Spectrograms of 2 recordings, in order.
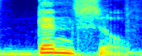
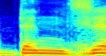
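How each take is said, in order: First: The stress is on the first syllable. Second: The stress is on the second syllable. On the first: The speaker calls it right. "mi nombre es Denzel ... El acento en la primera" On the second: The speaker calls it wrong. "no Denzel"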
